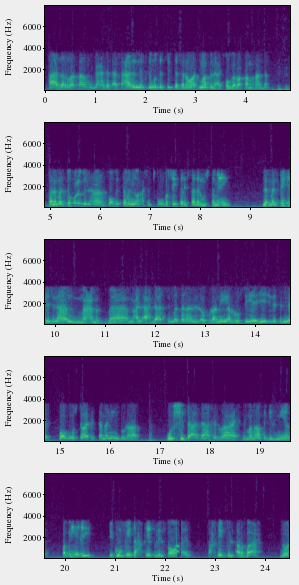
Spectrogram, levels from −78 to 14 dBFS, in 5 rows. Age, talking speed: 40-59, 130 wpm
